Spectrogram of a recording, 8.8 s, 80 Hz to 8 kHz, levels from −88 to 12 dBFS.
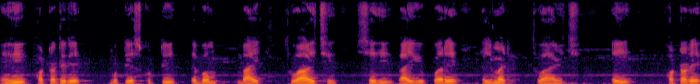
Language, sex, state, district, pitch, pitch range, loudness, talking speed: Odia, male, Odisha, Malkangiri, 135 Hz, 130-140 Hz, -22 LUFS, 130 wpm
